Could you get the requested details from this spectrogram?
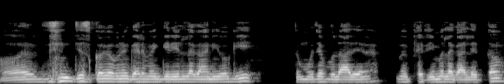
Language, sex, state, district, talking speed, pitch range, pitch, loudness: Hindi, male, Uttarakhand, Uttarkashi, 235 wpm, 120-135 Hz, 125 Hz, -15 LUFS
